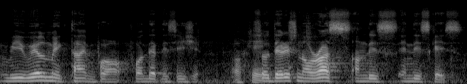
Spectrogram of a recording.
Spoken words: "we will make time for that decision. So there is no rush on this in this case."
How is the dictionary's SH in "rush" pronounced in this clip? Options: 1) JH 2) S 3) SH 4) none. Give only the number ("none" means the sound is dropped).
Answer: 2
